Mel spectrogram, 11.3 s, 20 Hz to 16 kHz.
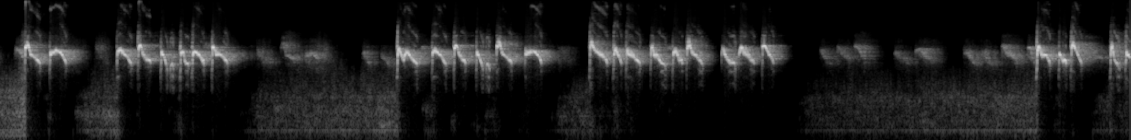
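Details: Hobby-kept oriental white-eye (mata puteh) giving its opening song (buka sing), 11 September 2022, slightly off form: lively high-pitched chattering phrases of quick wavering notes in repeated bursts, with quiet gaps and soft background hum.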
